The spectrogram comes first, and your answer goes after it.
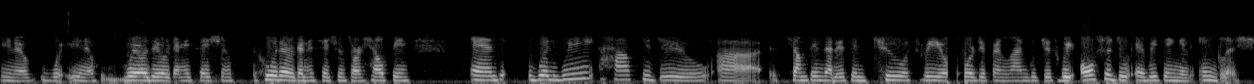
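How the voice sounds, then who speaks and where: Speaking fairly quickly, a woman uses a dark, mellow tone at medium pitch. Her intonation is fairly even, in a Spanish accent. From Latin America. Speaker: multicultural marketing consultant. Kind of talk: interview. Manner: many fillers and restarts.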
